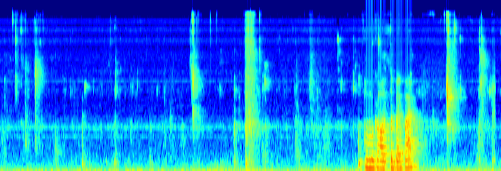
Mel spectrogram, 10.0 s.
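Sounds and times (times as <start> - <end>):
quiet chewing: 0.0 - 7.3.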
